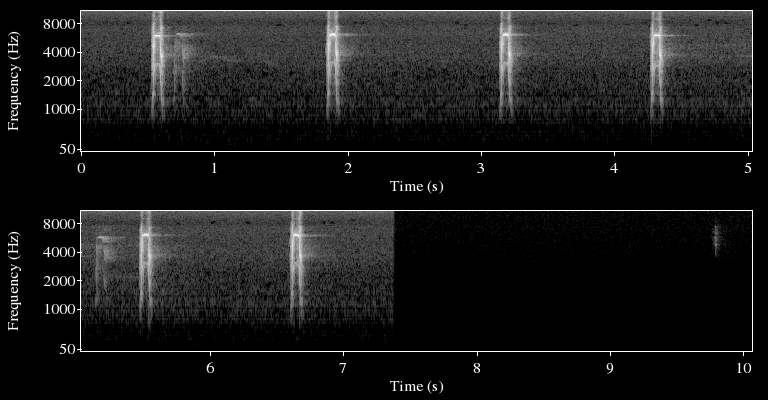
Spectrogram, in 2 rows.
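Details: Hairy Woodpecker call, sharper than the Downy's and described as two-noted, DuPage County: six sharp, high notes spaced roughly every 1.2 seconds, with a fainter extra note between them, then quiet.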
